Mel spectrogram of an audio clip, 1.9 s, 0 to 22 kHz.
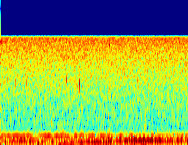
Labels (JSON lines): {"label": "anthrophony, boat engine", "recorder": "SoundTrap 300"}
